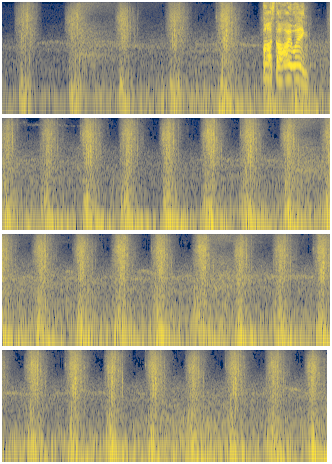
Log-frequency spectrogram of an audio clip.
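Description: Wind rushes past in a low, steady roar.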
